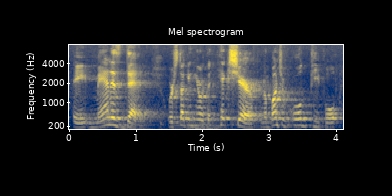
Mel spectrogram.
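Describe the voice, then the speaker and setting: A man's voice: sits high, lively intonation, brisk, a bit bright. A man playing a jaded, sarcastic detective with a dry delivery in a comic stage play. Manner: dry, sardonic. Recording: echoey hall, faint room noise.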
